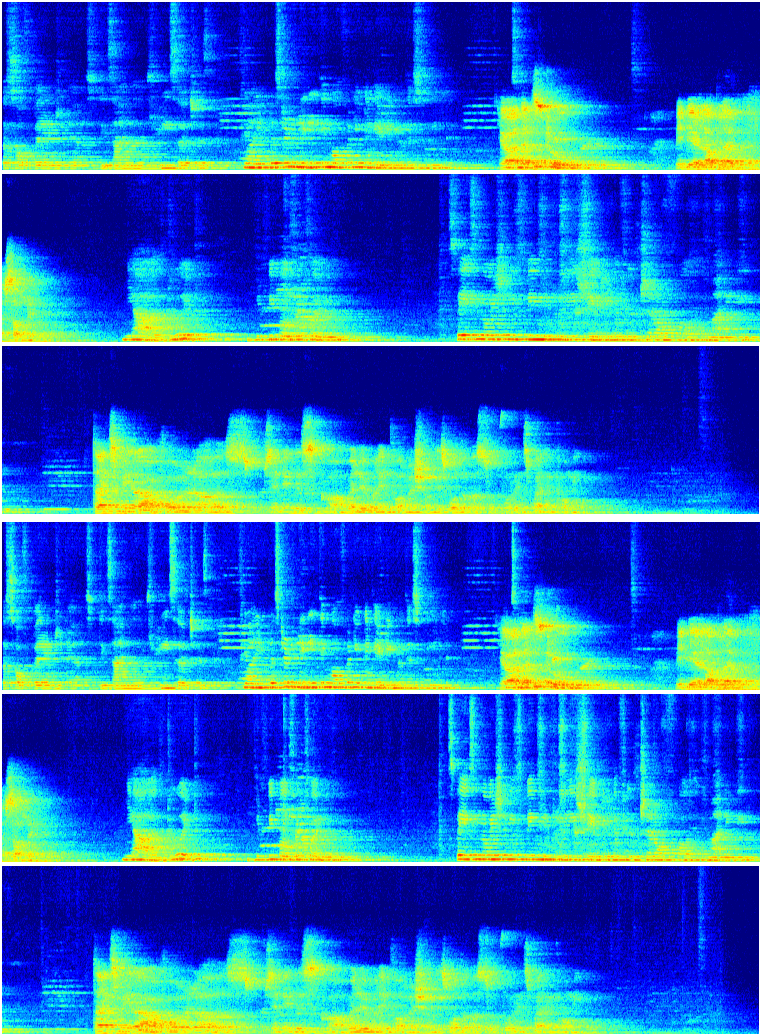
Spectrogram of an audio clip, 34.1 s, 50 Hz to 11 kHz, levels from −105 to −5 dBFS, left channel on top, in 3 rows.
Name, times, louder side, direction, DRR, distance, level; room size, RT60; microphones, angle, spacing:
voice 1, 0.0-8.8 13.2-14.3 15.0-16.5 17.9-22.6 23.3-23.8, left 1 dB, 40° right, 0 dB, 0.8 m, -31 dB
voice 2, 7.4-8.5 9.7-11.9 20.3-20.4 24.1-31.4, left 1 dB, 75° left, -7 dB, 1.4 m, -32 dB
10.5 x 4.9 x 2.9 m, 2.3 s
head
